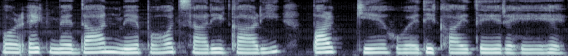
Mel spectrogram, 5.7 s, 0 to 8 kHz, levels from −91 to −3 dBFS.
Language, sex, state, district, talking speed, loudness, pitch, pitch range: Hindi, female, Arunachal Pradesh, Papum Pare, 150 wpm, -16 LUFS, 205 Hz, 195-220 Hz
